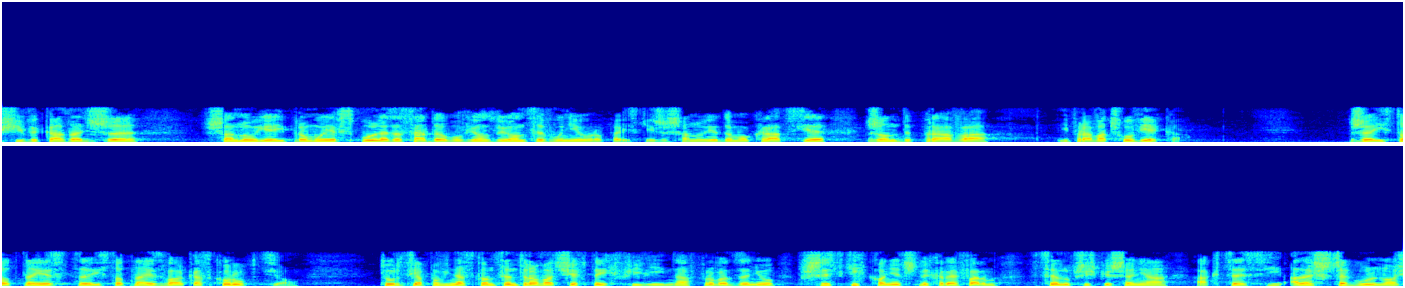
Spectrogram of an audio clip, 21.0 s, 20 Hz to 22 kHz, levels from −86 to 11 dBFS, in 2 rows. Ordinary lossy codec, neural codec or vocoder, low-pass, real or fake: none; vocoder, 22.05 kHz, 80 mel bands, WaveNeXt; 5.4 kHz; fake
